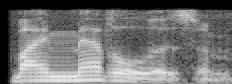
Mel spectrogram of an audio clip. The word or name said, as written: bimetallism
